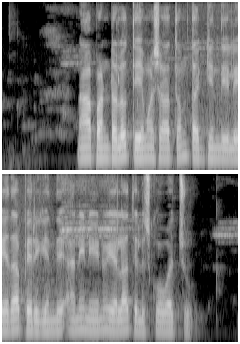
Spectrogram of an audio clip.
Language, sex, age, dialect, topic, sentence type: Telugu, male, 18-24, Telangana, agriculture, question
